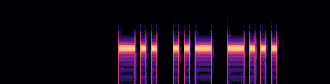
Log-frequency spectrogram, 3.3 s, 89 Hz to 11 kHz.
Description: Morse code, heard as a keyed tone, about 22 wpm, 700 Hz. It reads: DUB
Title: Three Challenging Letter-Number Combinations 22wpm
